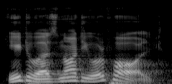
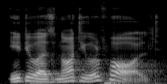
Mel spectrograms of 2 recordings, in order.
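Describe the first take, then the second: No difference in how they are said.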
